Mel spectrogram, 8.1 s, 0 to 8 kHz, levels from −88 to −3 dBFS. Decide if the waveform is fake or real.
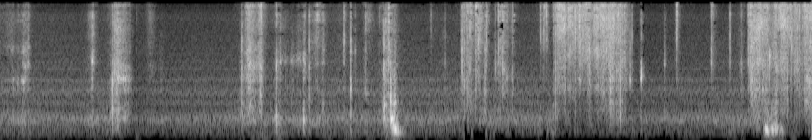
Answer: fake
